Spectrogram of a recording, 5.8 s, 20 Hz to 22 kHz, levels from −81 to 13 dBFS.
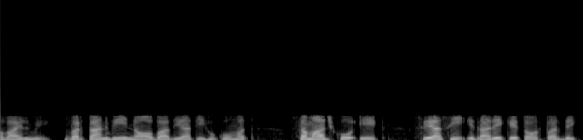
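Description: Speech coded through the iLBC codec the whole way, so it's capped below 4 kHz and sounds rough and a bit synthetic, which fits the 20 ms, 15.2 kbps mode. There are also two spots of lost iLBC frames, where the decoder fills the gap by repeating the last pitch cycle with some noise. You hear a short buzzy held vowel at 0.66–0.71 s, right before "برطانوی نوآبادیاتی حکومت سماج", and a briefer one at 4.78–4.82 s just after "سماج کو ایک سیاسی". In both spots the speech recovers almost immediately.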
